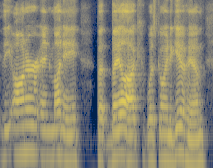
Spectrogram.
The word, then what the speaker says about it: Balak: He was tempted by money from Balak, right? Yeah, from Balac.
